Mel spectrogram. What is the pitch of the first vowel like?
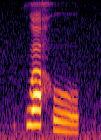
high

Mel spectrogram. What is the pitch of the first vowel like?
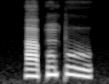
low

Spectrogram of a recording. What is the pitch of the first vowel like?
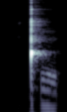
low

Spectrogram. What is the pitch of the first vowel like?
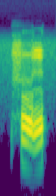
low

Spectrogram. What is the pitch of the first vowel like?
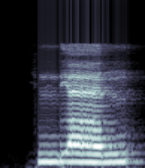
low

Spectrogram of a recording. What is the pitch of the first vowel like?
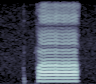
high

